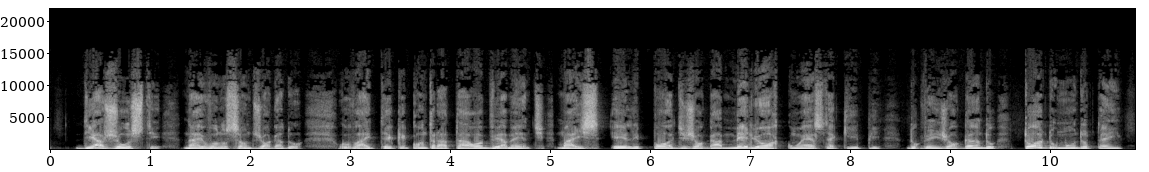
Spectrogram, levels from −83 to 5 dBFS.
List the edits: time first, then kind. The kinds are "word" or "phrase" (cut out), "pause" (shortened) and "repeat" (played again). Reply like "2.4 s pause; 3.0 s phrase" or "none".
2.9 s word; 5.0 s pause; 8.7 s word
